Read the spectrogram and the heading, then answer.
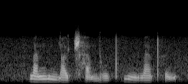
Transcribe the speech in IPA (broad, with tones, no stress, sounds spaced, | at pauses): pʰ w ä˦ n̪ y˥˨ m j ɑ˨˦ ʊ̯ ʈ͡ʂʰ ä̰˨˩ m j o˨˦ ʊ̯ pʰ i˥˨ ŋ ɻ w ä˨˦ t̪ʰ ə̰˨˩ n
